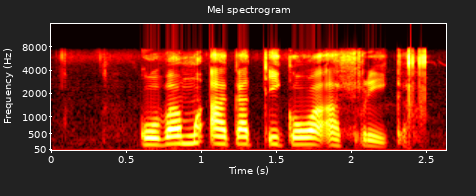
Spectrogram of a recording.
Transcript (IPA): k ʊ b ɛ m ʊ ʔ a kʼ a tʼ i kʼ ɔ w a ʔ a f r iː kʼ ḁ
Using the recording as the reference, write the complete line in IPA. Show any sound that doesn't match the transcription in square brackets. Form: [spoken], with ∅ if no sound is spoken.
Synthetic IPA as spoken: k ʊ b [a] m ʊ ʔ a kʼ a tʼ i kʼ ɔ w a ʔ a f r iː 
